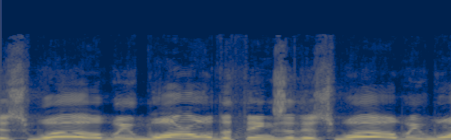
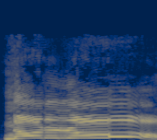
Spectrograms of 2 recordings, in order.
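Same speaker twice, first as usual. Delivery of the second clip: very high, cracking voice; 10 semitones higher, 4 dB louder than usual. Speaker teaching on a Bible chapter answers their own question, voice cracking. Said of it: "my voice is cracked".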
